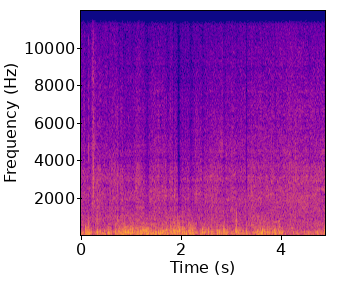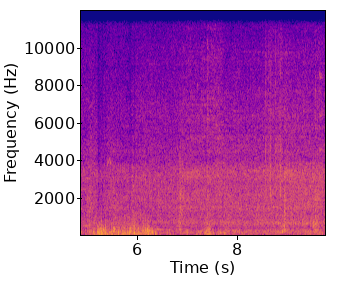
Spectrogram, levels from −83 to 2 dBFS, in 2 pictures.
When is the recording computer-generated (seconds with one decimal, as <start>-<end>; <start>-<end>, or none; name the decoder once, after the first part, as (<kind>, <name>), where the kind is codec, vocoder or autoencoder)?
0.9-5.1 (codec, SNAC); 5.5-6.1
